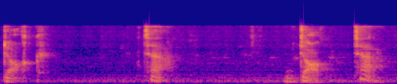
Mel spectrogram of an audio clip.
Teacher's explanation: We say doc in a stressed manner, and the schwa part with the t in a relaxed tone. Remember that the schwa is always relaxed in any instance.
